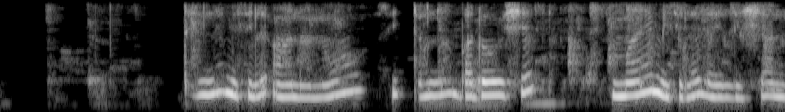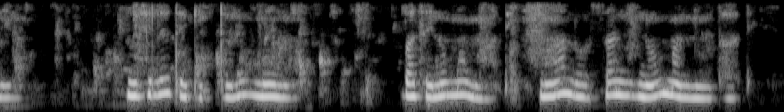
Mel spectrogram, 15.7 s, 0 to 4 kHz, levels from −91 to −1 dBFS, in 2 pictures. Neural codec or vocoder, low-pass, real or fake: none; 3.6 kHz; real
